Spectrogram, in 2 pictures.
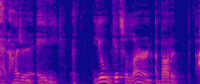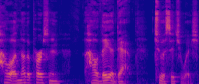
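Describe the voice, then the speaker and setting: Speaking with a New Orleans accent, a man uses an animated tone and lively intonation at medium pitch and a moderate pace. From New Orleans, Louisiana. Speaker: podcast host, Marine Corps veteran. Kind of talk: motivational monologue. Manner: animated, motivational.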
